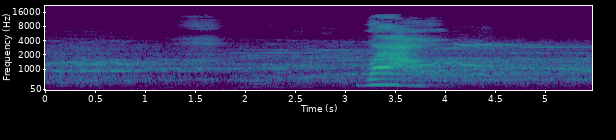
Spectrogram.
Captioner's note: gasps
